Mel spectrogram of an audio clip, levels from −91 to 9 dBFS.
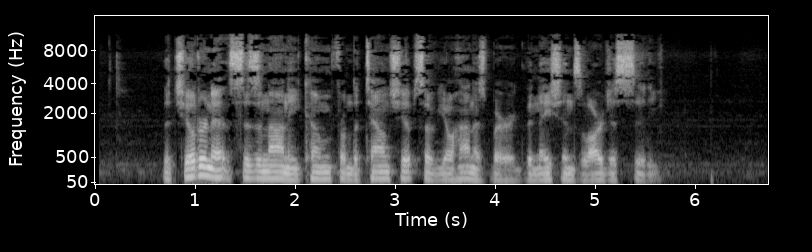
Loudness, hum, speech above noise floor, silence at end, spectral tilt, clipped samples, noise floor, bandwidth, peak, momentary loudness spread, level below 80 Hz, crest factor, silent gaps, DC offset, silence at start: -16 LUFS; none; 44 dB; 1.1 s; -3 dB/octave; under 0.1%; -62 dBFS; 11.5 kHz; 0 dBFS; 13 LU; -42 dBFS; 18 dB; none; under 0.1%; 0.7 s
